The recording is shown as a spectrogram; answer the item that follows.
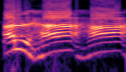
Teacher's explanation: ہا جو ہے یہ سینے سے اس کی ادا ہوگی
